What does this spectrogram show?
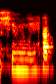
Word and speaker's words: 심리학: 자, 여기 심리학 ini bacanya simnihak ya Robin ya. Simnihak. Kenapa? Karena ada miem ketemu sama real itu akan dibaca n. Jadi simnihak.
